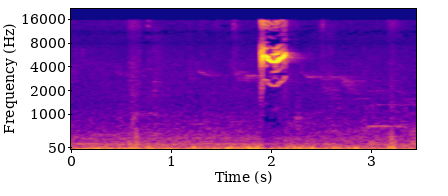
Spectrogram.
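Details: Sogon chirp from a recording played to coax a lazy or silent caged sogon into singing: one loud, brief, high wavering note standing out against quiet low hum.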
